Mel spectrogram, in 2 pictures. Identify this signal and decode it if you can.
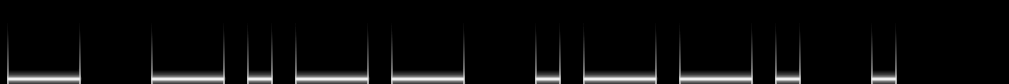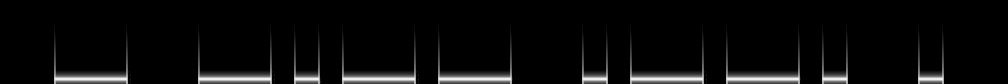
Morse code, heard as a keyed tone, about 5 wpm, 250 Hz. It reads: TYPE TYPE
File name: morse / morse-training-05WPM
